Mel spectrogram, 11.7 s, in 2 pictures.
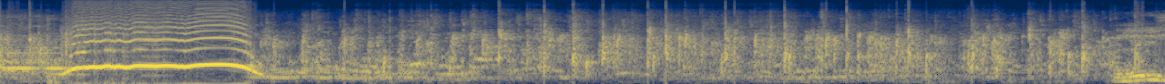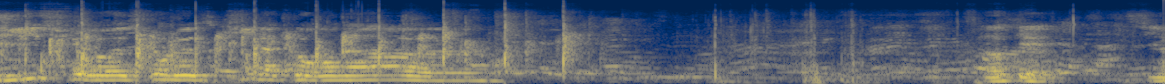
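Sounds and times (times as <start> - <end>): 
audience applause: 0.0 - 8.9
speech: 5.7 - 8.4, 10.8 - 11.6.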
